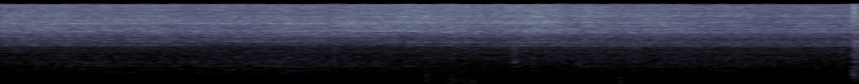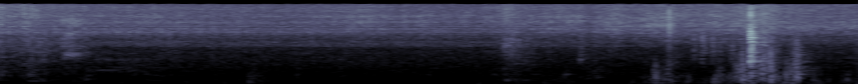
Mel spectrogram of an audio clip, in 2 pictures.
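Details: Northern Pacific rattlesnake (Crotalus oreganus) giving a steady, high, hissing buzz that runs unbroken through the whole recording, with a few soft knocks and brief rustling bursts near the middle and end.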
